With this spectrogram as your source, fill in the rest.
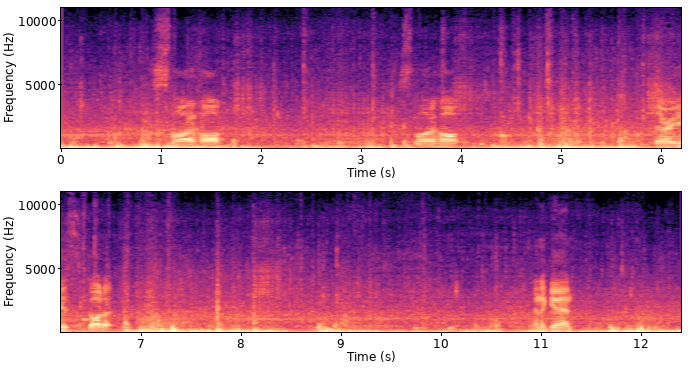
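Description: A man speaks briefly in short bursts, close by.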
